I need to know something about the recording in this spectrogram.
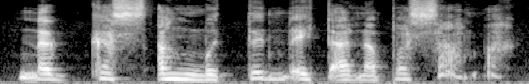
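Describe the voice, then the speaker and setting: A woman playing an anxious, devout old mother in a radio drama, with a husky voice. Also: medium pitch, unhurried, dry recording, lightly acted. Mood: anxious relief. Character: anxious, devout old village mother fussing over her son.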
